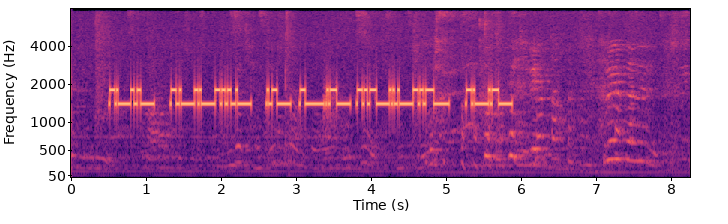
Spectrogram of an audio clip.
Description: TTY/TDD text telephone tones (45.45 baud Baudot), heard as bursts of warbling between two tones, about 400 Hz shift, 1600 Hz centre, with the noise of a cafe. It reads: … CAME OF THE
